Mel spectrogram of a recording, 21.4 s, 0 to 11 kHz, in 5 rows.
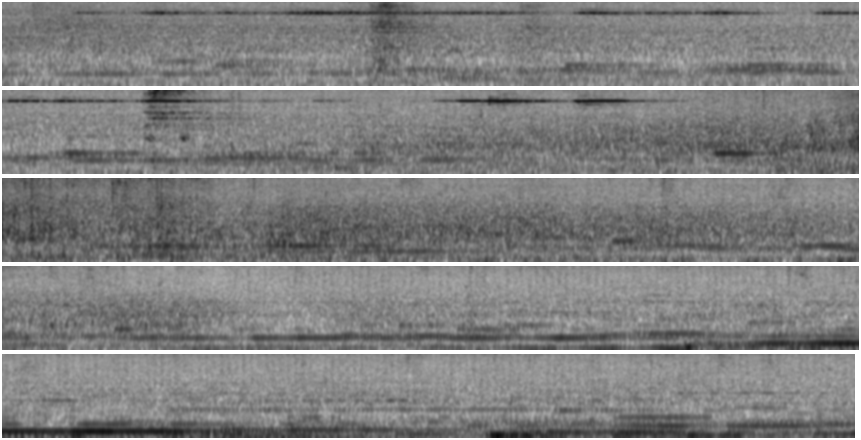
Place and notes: Piazza della Scala, Milano, Italia - solstizio d'estate - festa della musica
il tram, le macchine, le note del pianoforte di Marius Jonathan, le rondini, le persone, i bambini.... la notte del solstizio d'estate
Milano, Italy, 21 June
